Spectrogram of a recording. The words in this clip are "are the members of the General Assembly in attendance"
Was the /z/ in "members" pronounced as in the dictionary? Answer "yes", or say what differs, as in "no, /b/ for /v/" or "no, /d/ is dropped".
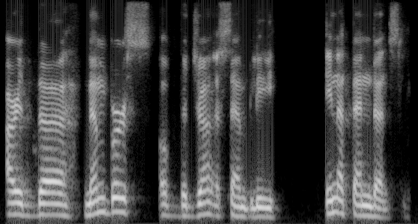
no, /s/ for /z/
